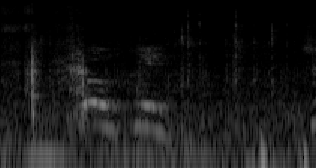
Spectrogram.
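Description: A kitchen knife chops green vegetables on a plastic cutting board, with a sharp knock just after the start and another near the end. Between the knocks, a man's voice calls out in the distance: a street vendor crying his wares, green plantain among them.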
